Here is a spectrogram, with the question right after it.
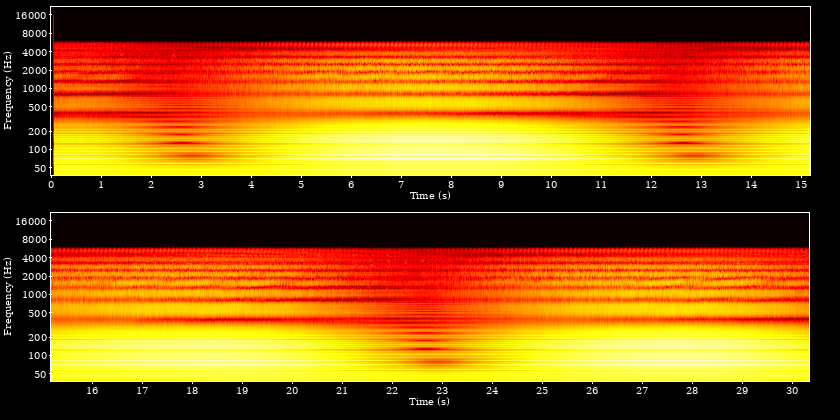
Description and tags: Soft Saw
Found while scanning band Radio
bending, Broadcast, circuit, FM, lo-fi, media, noise, radio, Sound-Effects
